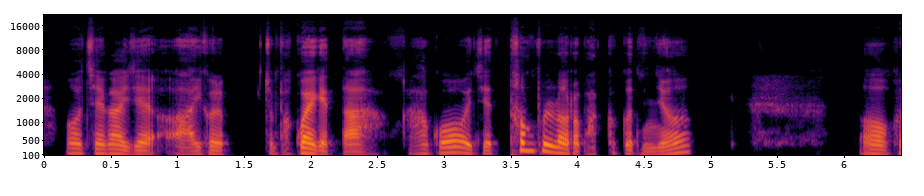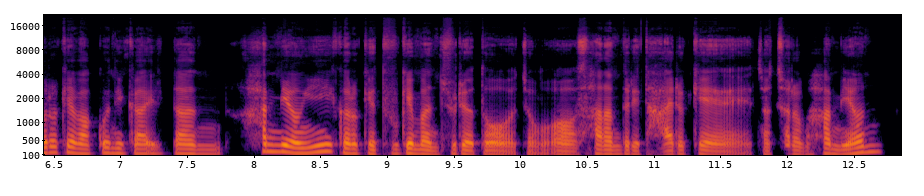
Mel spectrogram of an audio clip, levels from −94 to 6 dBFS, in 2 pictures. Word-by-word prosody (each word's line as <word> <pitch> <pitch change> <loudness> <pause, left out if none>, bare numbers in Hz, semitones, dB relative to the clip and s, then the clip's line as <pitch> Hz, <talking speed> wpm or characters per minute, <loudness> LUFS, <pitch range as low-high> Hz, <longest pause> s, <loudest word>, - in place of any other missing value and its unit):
어 140 -1 -1
제가 130 -1 +1
이제 110 0 0
'아 100 0 -3
이걸 105 0 -1 0.3
좀 - - -7
바꿔야겠다.' 95 -1 +2
하고 150 +6 0
이제 110 - -2
텀블러로 200 -9 +4
바꿨거든요. 110 - -4 1.2
어 120 -2 0
그렇게 155 +3 0
바꾸니까 130 0 0
일단 125 -2 -2 0.3
1 195 -2 +2
명이 175 +2 +4
그렇게 130 -7 +1
2 125 - -9
개만 125 -5 +3
줄여도 - - 0
좀 - - -6
어 100 -2 +1
사람들이 115 +1 0
다 - - -2
이렇게 110 -2 -1
저처럼 115 -4 -4
하면 140 - 0
125 Hz, 290 characters per minute, -29 LUFS, 110-150 Hz, 1.2 s, 텀블러로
